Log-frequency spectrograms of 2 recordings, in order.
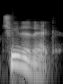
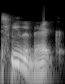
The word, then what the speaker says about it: Teaninich: So I'm going to go with Teaninich solely because T makes more sense to be pronounced as a T.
